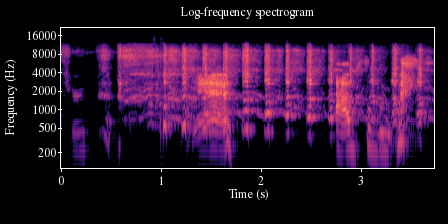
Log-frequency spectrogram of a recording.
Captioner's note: laughter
